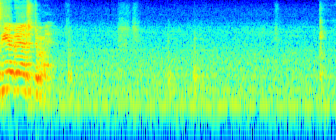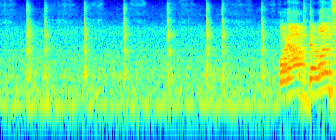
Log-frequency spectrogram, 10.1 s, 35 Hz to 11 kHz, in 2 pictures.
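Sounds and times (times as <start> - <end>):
pen tapping on writing board: 4.8 - 9.2.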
